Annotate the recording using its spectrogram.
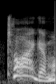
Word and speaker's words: Tagum: Tagum.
